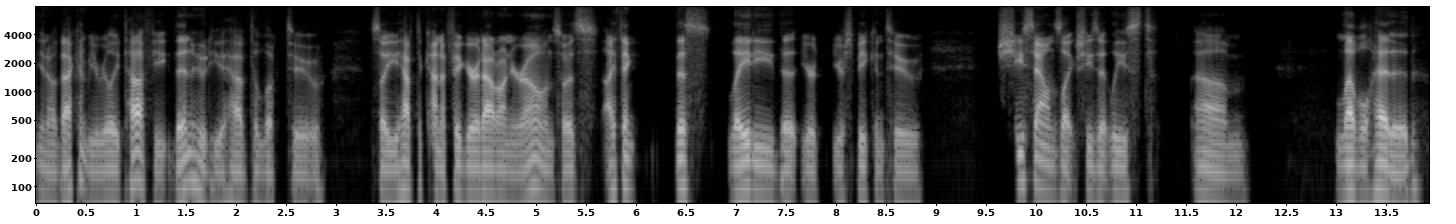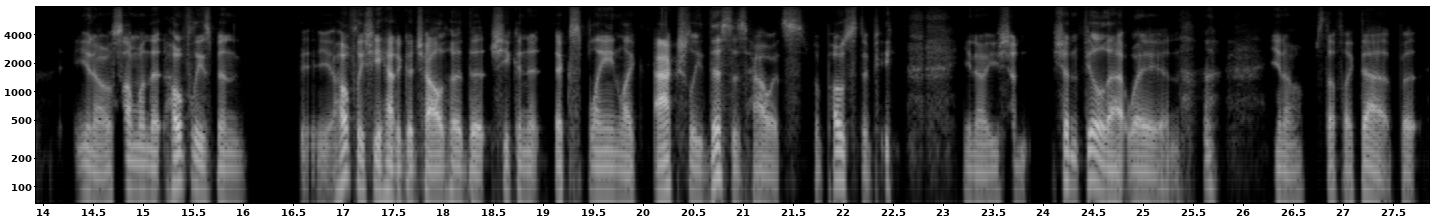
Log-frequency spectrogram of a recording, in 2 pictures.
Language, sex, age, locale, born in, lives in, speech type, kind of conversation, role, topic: English, male, 45-49, en-US, Canada, United States, conversation, advice, advisor, How can I have more honest, meaningful conversations with friends and family?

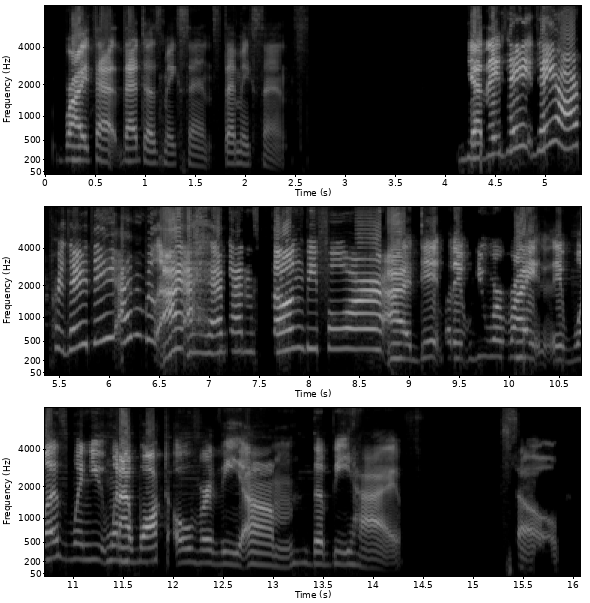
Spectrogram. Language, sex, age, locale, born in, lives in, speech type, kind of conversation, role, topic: English, female, 25-29, en-US, United States, United States, conversation, podcast, host, How do bees help sustain our environment and food supply?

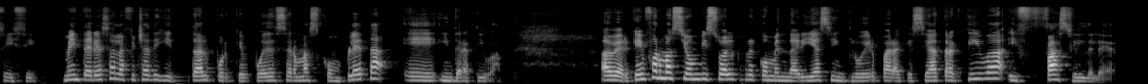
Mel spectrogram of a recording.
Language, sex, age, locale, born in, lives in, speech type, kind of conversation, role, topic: Spanish, female, 35-39, es-VE, Venezuela, United States, read, expert-assistant, asker, ¿Qué diferencia existe realmente entre el arte popular y la artesanía? Siempre escucho ambos términos, pero no sé si significan lo mismo o hay matices importantes.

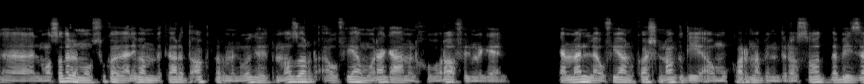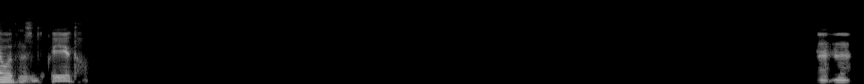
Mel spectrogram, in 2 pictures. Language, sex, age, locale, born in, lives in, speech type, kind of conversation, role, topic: Arabic, male, 18-19, ar-EG, Egypt, Egypt, read, expert-assistant, expert, لو عايز أبحث عن موضوع معين بعمق على الإنترنت، إيه هي الاستراتيجيات اللي تخليني أوصل لمصادر موثوقة ومحتوى غني مش بس نتائج سطحية؟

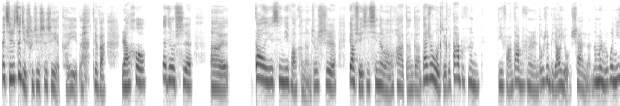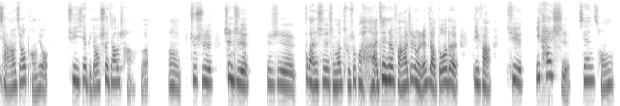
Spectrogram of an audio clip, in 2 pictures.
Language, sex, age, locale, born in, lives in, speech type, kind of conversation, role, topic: Chinese, female, 20-24, zh-CN, China, United States, conversation, advice, advisor, 离别后我该如何处理自己的情绪？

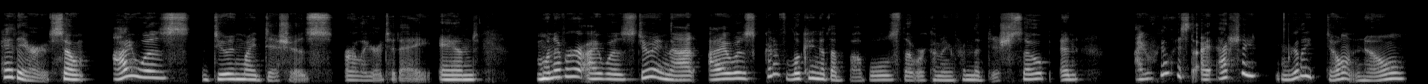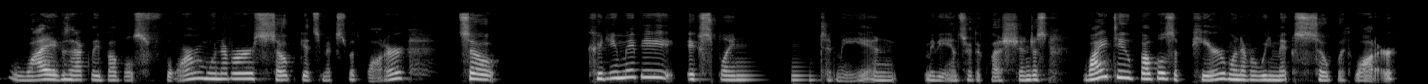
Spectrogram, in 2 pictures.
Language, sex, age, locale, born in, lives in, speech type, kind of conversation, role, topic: English, other, 20-24, en-US, United States, United States, read, expert-assistant, asker, Why do bubbles form when soap is mixed with water?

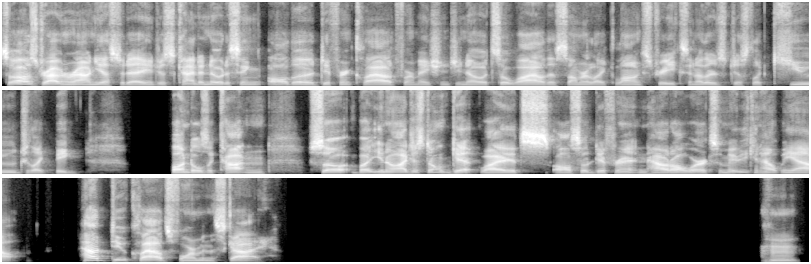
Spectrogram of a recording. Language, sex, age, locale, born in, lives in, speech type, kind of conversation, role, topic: English, male, 35-39, en-US, United States, United States, read, expert-assistant, asker, How do clouds and storms form and what signs indicate their arrival?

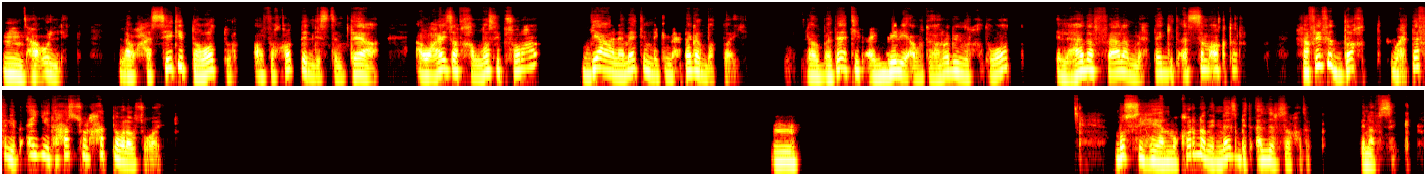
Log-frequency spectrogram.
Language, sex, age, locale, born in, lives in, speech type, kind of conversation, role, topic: Arabic, male, 20-24, ar-EG, Egypt, Egypt, read, expert-assistant, expert, سمعت إن الناس اللي بتحكي أهدافها للناس أقل حماس لتحقيقها، هل المعلومة دي صح؟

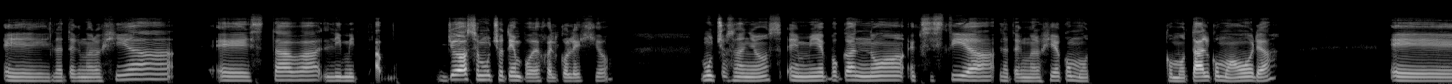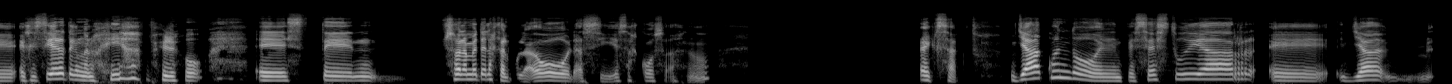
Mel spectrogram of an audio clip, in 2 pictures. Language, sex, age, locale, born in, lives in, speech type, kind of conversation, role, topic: Spanish, female, 55-59, es-PE, Peru, United States, conversation, unstructured, none, ¿Crees que la tecnología ha mejorado la educación?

